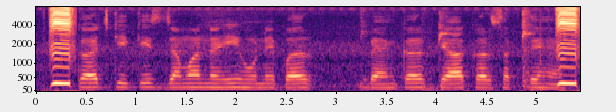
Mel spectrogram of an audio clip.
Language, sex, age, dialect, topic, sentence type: Hindi, male, 18-24, Awadhi Bundeli, banking, question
